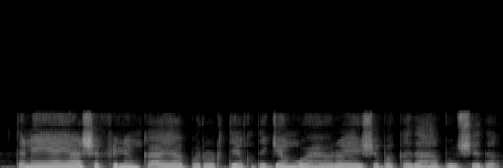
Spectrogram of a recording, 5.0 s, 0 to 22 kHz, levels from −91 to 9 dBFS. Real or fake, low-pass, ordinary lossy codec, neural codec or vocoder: real; 7.2 kHz; none; none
